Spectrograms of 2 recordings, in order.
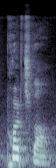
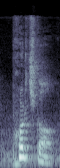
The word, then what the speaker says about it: Portugal: 스트레스 맨 앞에 있습니다. Portugal. 우리는 이 발음을 포르투갈이라고 그러죠? 포르투갈. Portugal.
